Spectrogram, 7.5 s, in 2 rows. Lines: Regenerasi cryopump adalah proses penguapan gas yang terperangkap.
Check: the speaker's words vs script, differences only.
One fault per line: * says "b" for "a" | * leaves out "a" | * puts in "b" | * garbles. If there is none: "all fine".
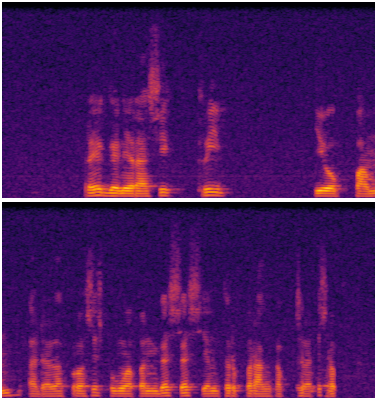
* puts in "gas"
* garbles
